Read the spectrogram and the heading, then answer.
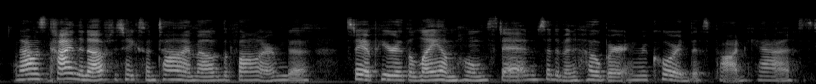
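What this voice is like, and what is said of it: Rural Australian country accent. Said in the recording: “A good old girl from the country ... obviously I live in country. You can hear by my accent, probably.”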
